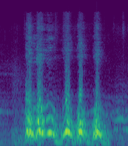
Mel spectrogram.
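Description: A German Shepherd gives a quick run of deep, harsh, aggressive barks.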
